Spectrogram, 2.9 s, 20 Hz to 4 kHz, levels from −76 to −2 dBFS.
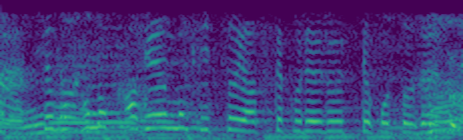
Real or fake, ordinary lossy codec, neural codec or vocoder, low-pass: fake; MP3, 24 kbps; autoencoder, 48 kHz, 128 numbers a frame, DAC-VAE, trained on Japanese speech; 3.6 kHz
